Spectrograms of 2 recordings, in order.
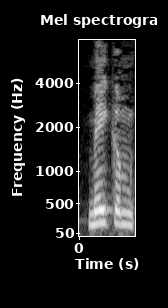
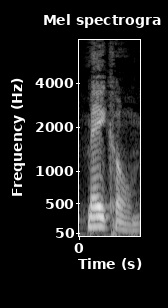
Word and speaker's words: Maycomb: Consider Macomb County. Maycomb, M-A-Y-C-O-M-B. You tell me about pronunciation.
